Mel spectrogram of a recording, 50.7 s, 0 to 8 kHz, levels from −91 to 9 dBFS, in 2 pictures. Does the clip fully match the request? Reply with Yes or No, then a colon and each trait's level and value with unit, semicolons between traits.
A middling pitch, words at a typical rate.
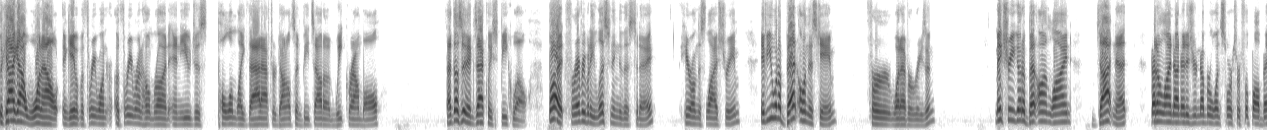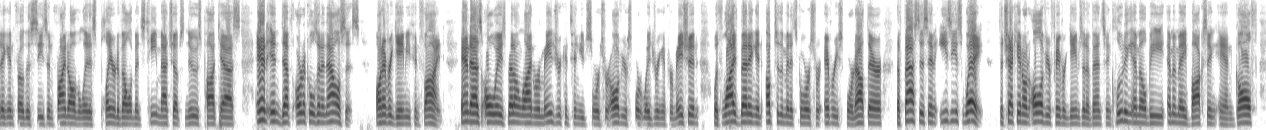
Yes: medium, 165 Hz; average, 175 wpm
